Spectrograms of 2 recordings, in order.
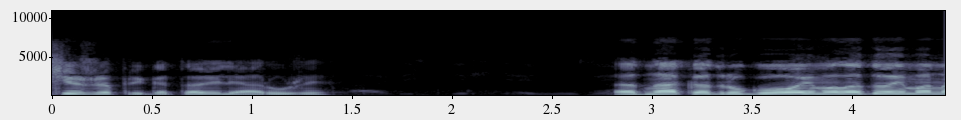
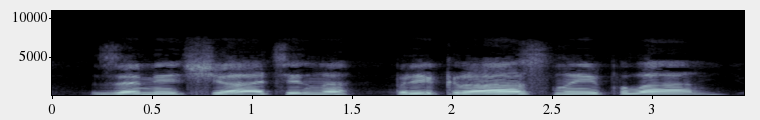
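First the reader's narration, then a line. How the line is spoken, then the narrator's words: Joyful, tearful. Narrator (Russian): Он вытер слезы и радостно сказал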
